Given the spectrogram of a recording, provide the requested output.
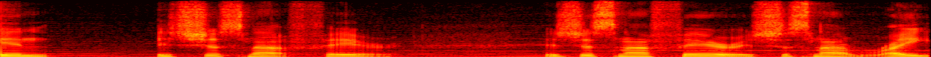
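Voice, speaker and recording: With music playing in the background, a man speaks fairly slowly with lively intonation. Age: young. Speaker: anime and gaming content creator. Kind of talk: casual political rant to camera.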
